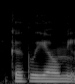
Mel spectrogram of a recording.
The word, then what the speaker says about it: Guglielmi: How do you say the last name? Guglielmi. Guglielmi. That sounds Italian.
